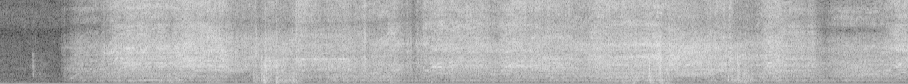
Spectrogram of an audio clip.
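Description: Losi LMT radio-controlled monster trucks pulling away and racing on dirt. Their brushless electric drivetrains whine and their tyres scrabble through loose dirt. The sound starts about half a second in, with sharp thumps about two seconds in and again around five seconds.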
